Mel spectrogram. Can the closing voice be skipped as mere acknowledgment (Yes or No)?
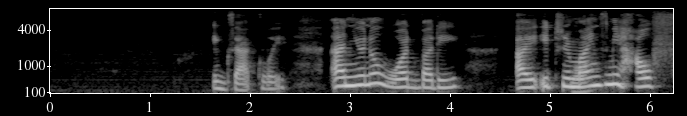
Yes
